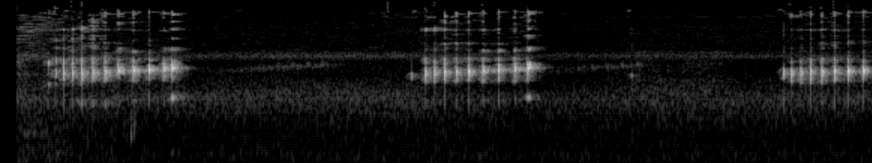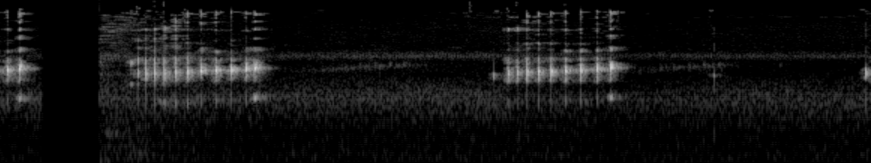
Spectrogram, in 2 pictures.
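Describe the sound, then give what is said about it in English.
A small frog calls in a series of high, pulsed trills, each lasting about a second and repeating every couple of seconds with short quiet gaps between them. “There's a frog call here.”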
